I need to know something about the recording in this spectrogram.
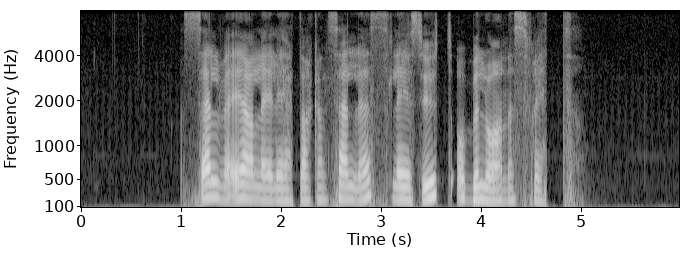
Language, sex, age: Norwegian, female, 25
